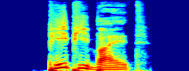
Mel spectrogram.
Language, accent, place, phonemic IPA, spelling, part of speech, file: German, Germany, Berlin, /ˈpeːbiˌbaɪ̯t/, Pebibyte, noun, De-Pebibyte.ogg
- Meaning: pebibyte (2⁵⁰ bytes)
